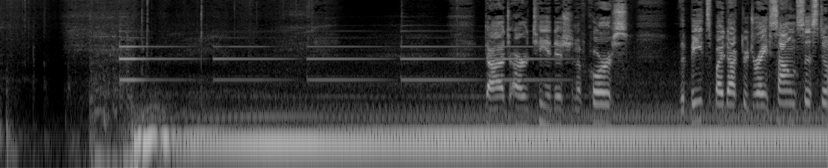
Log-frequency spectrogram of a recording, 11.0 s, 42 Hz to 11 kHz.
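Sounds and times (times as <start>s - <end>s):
car engine starting and idling: 0.2s - 11.0s
electronic warning chime: 1.6s - 7.7s.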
